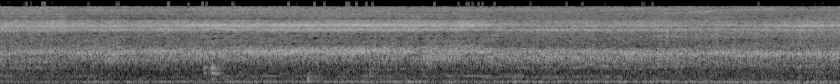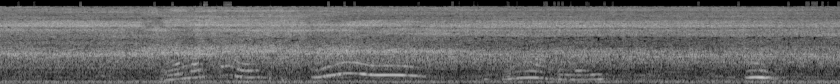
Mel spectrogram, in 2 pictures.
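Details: Loud constant hiss and rushing water with brief squeals from dental suction and water spray while a young child has sealant placed in his teeth to close gaps.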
